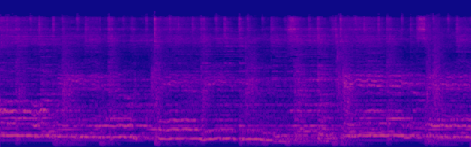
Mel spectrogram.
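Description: Gospel song: a man singing into a microphone over musical accompaniment, holding long sustained notes.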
